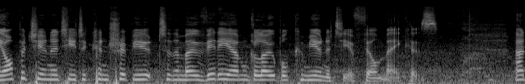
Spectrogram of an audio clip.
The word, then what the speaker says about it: Movidiam: Have I said it correctly? – Movidiam, yeah.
